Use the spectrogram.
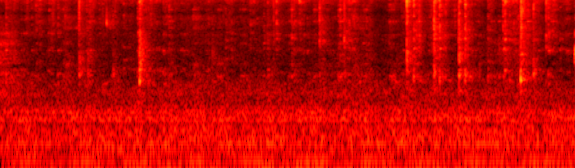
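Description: Faint, scattered clinks of a big spoon whisking egg into a macaroni and cheese sauce in a pot over a low, steady background hum.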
